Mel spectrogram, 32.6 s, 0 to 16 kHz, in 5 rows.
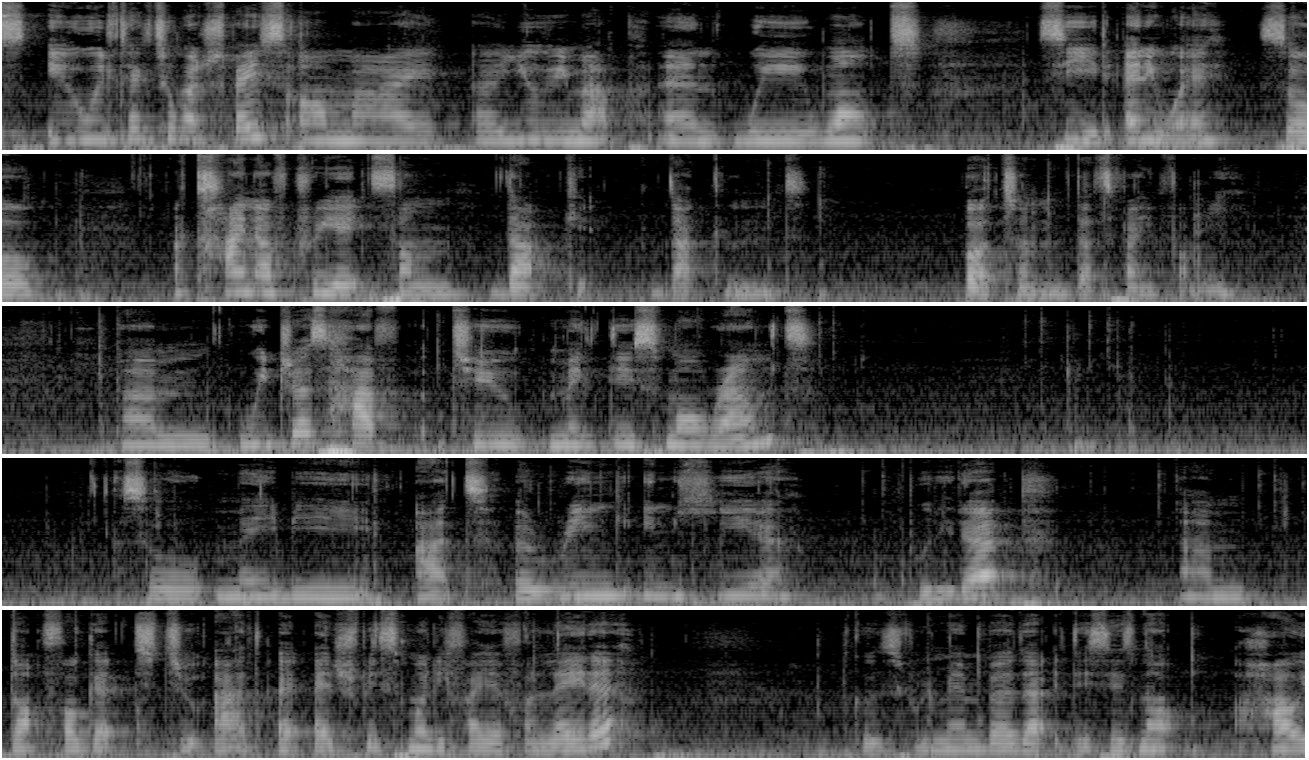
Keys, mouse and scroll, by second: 5.6 z, 6.7 Tab, 8.3 Tab, 13.5 KP_1, 14.0 z, 14.9 z, 15.8 Tab, 20.2 a, 21.2 ctrl+r, 22.9 g, 24.4 a, 24.6 Tab, 30.1 Tab.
